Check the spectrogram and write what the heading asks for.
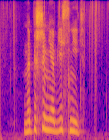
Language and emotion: Russian, angry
